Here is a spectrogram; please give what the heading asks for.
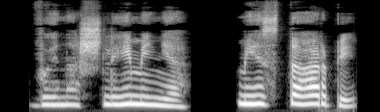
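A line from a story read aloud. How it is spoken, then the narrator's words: Hoarse female voice. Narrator (Russian): прохрипела она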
